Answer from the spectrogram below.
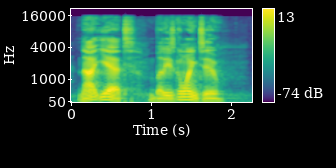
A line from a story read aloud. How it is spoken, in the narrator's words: said in a weary voice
